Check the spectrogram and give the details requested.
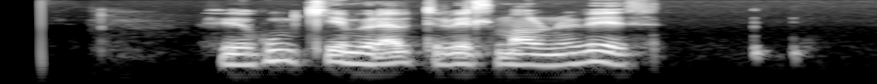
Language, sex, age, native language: Icelandic, male, 40-49, Icelandic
